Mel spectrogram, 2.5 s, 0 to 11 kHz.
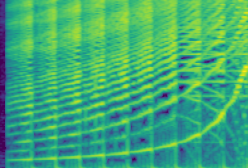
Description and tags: Atari FX 11
Soundeffects recorded from the Atari ST
Chiptune, Soundeffects, YM2149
